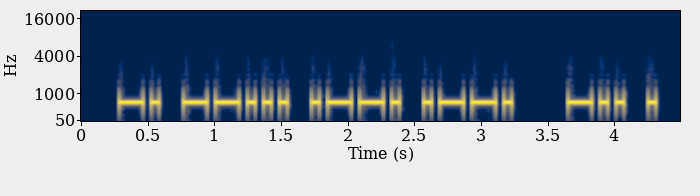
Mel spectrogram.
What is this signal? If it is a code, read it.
Morse code, heard as a keyed tone, about 20 wpm, 700 Hz. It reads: N7PP DE
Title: USA Callsign DE Callsign - 4 Characters - 20wpm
